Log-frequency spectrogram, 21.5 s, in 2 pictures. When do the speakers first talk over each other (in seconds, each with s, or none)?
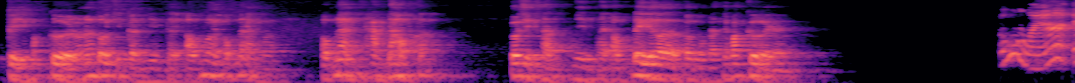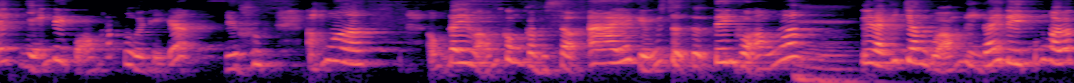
none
